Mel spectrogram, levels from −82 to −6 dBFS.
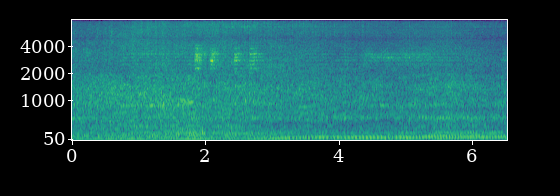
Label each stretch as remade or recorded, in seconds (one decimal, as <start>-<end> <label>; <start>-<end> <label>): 0.0-0.7 recorded; 0.7-2.2 remade; 2.2-3.5 recorded; 3.5-5.9 remade; 5.9-6.5 recorded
